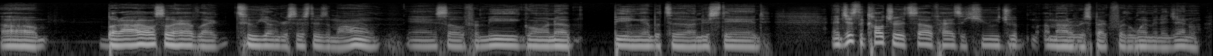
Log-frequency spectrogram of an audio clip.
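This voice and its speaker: A man's voice: lowish voice, steady tone, normal speed, dark tone, no echo, clean studio sound. A young man who grew up in Samoa, a podcast guest talking in a thoughtful, laid-back way, with lots of casual fillers. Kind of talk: casual chat.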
